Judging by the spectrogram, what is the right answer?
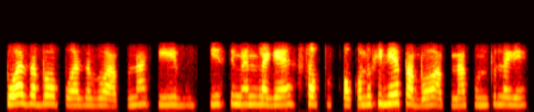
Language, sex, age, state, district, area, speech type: Assamese, female, 30-45, Assam, Golaghat, rural, conversation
